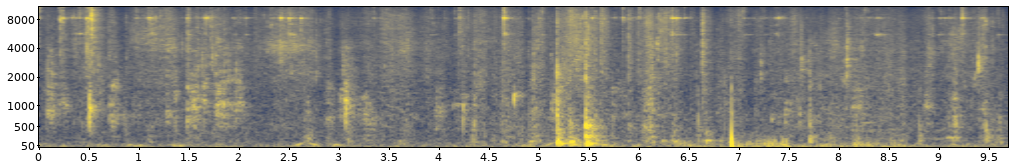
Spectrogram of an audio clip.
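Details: Two German Shorthaired Pointers, a smaller spunky male (Badger) and a larger female (Piper), play-fight in a living room, trading low, rumbling growls with a few whimpers amid scuffling noise.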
